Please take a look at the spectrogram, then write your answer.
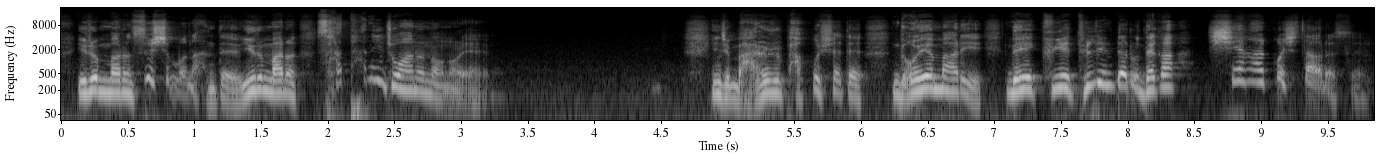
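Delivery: ordinary talk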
